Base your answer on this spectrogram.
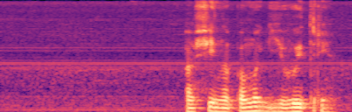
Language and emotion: Russian, neutral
